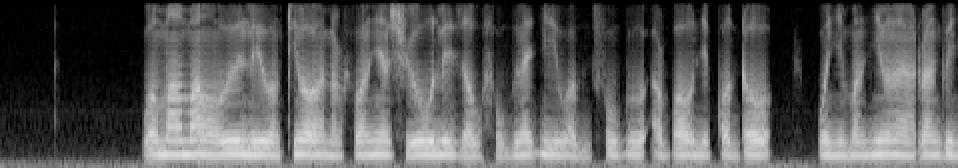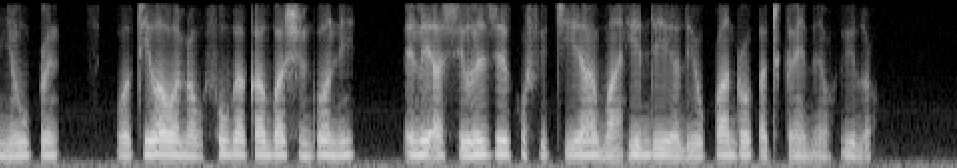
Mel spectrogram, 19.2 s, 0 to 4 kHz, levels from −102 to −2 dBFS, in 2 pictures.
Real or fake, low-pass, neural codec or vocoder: fake; 3.6 kHz; autoencoder, 22.05 kHz, a latent of 192 numbers a frame, VITS, trained on many speakers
